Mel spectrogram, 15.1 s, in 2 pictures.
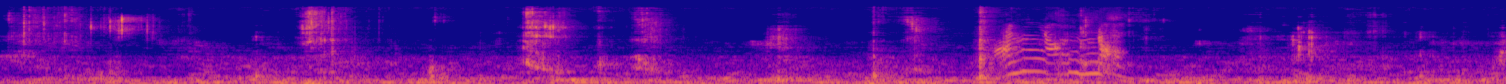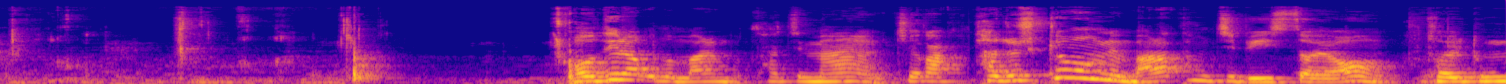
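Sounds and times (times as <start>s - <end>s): chewing and crunching fried food: 0.0s - 9.3s.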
